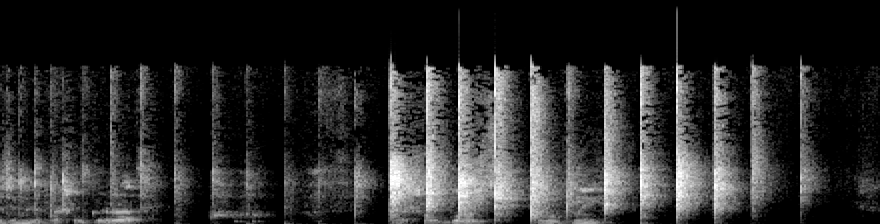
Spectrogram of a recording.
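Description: A man's hands pat and slap rhythmically on bare skin.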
